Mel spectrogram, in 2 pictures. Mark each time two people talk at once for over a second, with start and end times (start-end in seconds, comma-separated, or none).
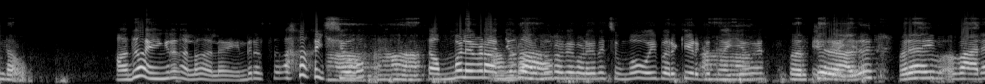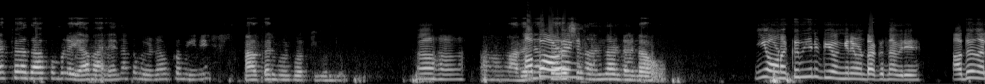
none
